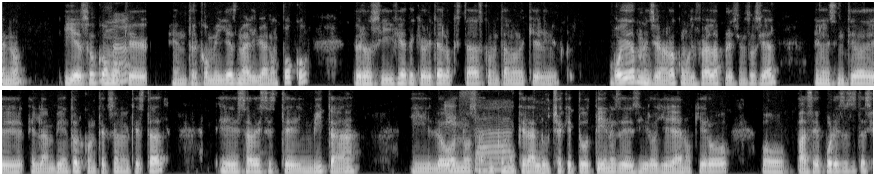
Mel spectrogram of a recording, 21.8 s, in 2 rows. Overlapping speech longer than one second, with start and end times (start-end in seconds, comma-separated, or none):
16.4-17.7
